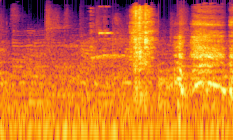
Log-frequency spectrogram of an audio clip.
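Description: Photo booth camera shutter sound: one short click about a second and a half in, marking the picture being taken after the countdown.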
